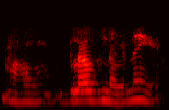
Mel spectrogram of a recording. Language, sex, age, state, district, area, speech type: Odia, female, 45-60, Odisha, Angul, rural, conversation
